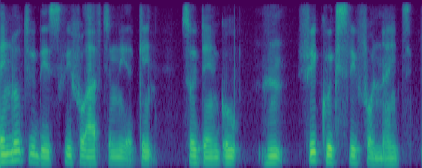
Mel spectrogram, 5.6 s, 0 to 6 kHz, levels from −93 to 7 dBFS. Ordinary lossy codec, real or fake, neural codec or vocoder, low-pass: none; fake; codec, 16 kHz, 0.8 kbps, ZipCodec; 5.4 kHz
